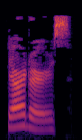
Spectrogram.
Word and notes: darters: British English

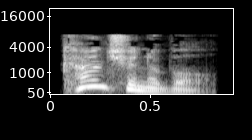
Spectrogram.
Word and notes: conscionable: British English

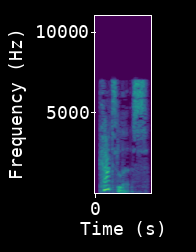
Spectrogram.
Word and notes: cutlas: British English

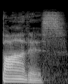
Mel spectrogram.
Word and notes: bodice: American English

